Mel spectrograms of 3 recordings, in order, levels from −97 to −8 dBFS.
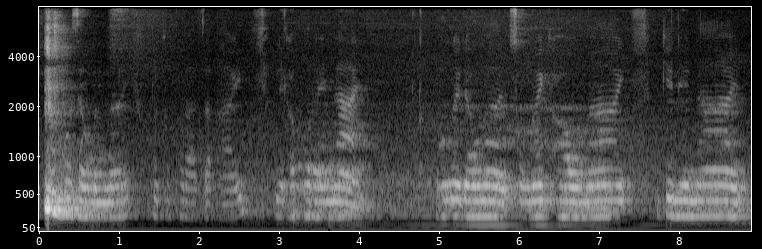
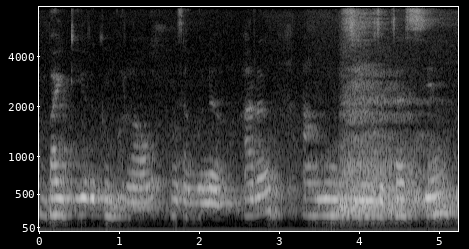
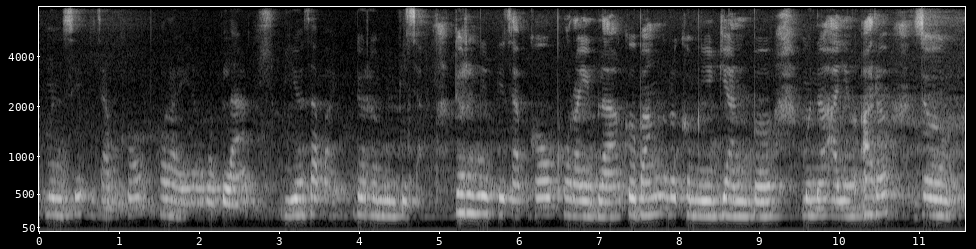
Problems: low volume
